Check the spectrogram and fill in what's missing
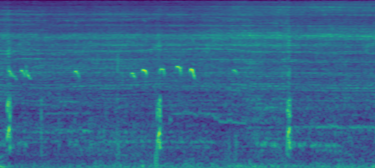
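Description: Pure JBK chickens and chicks in a backyard setting, with soft short clucks and high peeping calls scattered throughout, fairly close, over a faint steady background hum and no talking.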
